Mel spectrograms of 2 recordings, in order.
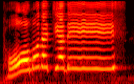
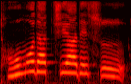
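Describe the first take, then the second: First: It is said in a loud, raised voice. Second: It is said in a small, quiet voice.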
